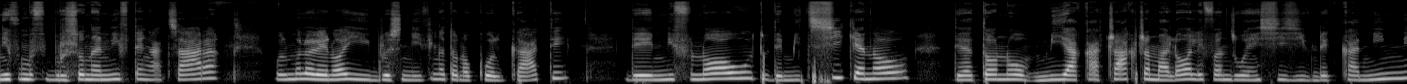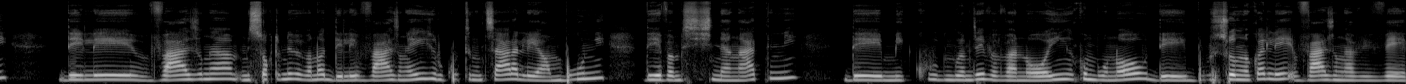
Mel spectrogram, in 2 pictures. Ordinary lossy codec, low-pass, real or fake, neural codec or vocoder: none; none; real; none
